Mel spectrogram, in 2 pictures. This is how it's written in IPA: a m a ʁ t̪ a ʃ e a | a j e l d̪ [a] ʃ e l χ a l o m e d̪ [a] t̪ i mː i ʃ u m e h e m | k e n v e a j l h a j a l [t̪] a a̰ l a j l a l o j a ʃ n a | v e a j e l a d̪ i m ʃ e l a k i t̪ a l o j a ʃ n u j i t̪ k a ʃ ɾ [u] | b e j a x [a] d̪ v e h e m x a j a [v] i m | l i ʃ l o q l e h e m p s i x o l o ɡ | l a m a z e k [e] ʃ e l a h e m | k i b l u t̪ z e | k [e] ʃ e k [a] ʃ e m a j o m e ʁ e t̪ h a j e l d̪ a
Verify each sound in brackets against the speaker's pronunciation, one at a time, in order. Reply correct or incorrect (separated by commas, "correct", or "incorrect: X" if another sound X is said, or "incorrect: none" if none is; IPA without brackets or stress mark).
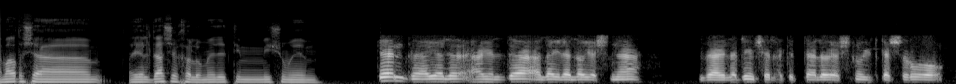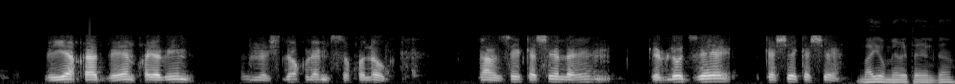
correct, incorrect: e, incorrect: d̪, correct, correct, correct, incorrect: a, incorrect: a, correct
